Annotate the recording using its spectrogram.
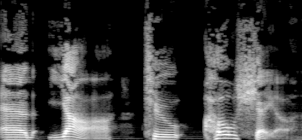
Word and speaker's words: Hoshea: In Hebrew, Hoshea means Savior. You are familiar with it as the name of a prophet who wrote one of the books of the Old Testament. Our English translations pronounce it Hosea.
